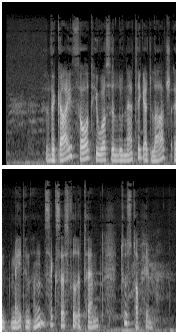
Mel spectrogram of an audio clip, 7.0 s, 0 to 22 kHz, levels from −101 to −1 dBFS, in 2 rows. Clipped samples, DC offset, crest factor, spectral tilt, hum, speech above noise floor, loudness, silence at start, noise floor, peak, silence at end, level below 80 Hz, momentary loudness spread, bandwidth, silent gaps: under 0.1%; under 0.1%; 22 dB; -5.5 dB/octave; none; 21 dB; -29 LUFS; 0.1 s; -50 dBFS; -8 dBFS; 0.05 s; -52 dBFS; 14 LU; 16 kHz; none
